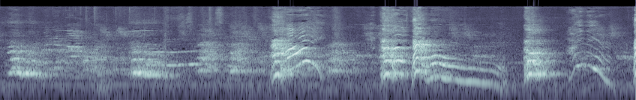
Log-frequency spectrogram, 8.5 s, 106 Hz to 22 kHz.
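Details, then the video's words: A Border Collie Husky mix is recorded at the pound, December 27, 2014, giving wailing cries. Each rises into an arching, mournful tone and falls away, repeated every second or two, with short breathy yips between them. "Border Collie Husky at the pound WAILING"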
